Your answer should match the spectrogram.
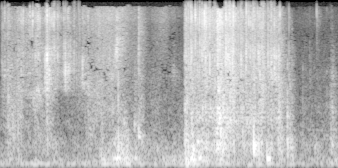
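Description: Foil candy wrapper crinkling in the hand, faint at first, with a louder stretch of crinkling past the middle.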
